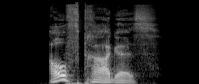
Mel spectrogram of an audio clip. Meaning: genitive singular of Auftrag
- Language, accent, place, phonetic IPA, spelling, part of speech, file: German, Germany, Berlin, [ˈaʊ̯fˌtʁaːɡəs], Auftrages, noun, De-Auftrages.ogg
